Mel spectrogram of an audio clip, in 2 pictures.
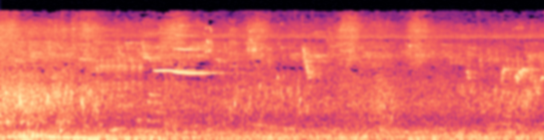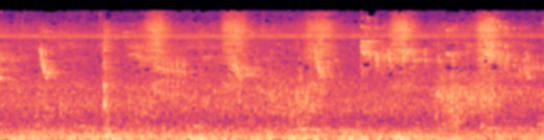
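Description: Birds chirping: short, high calls repeating about once a second over faint outdoor background noise.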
